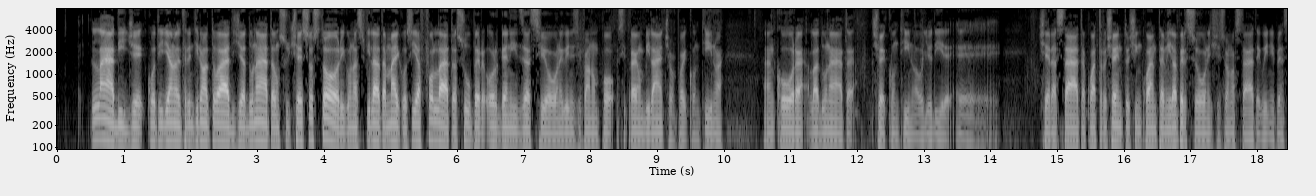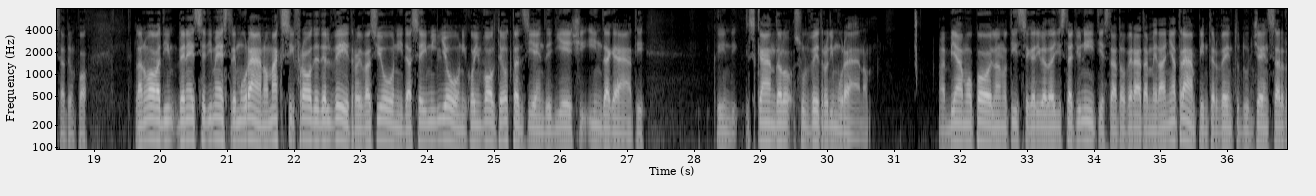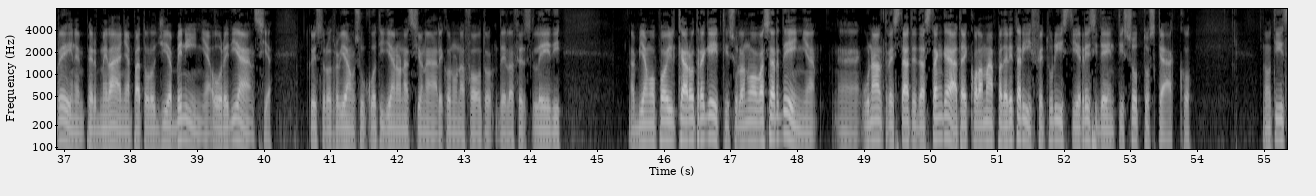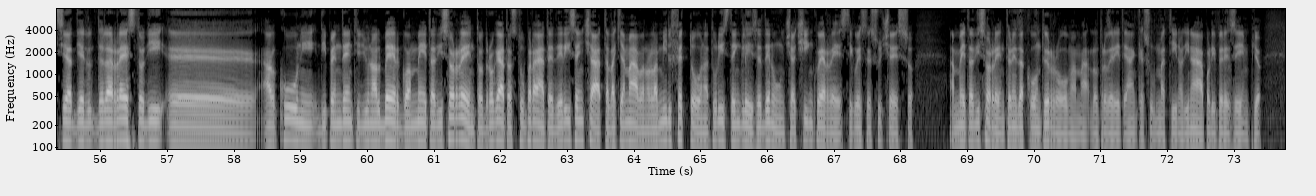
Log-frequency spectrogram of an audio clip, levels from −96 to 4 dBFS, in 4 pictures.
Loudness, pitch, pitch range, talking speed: -31 LUFS, 95 Hz, 90-110 Hz, 150 wpm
